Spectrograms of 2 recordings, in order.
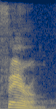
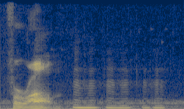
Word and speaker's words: Faram: Not not Pham. Faram because there's two A's. You pronounce that ah not ah.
